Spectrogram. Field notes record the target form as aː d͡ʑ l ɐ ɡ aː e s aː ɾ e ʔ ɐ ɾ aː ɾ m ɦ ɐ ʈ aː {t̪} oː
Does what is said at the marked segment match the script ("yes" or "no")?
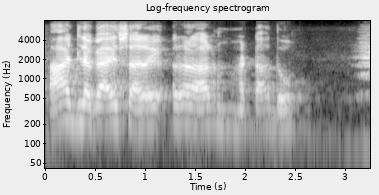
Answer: no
